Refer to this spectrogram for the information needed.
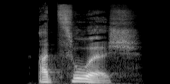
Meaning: azoic
- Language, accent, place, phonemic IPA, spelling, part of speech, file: German, Germany, Berlin, /aˈt͡soːɪʃ/, azoisch, adjective, De-azoisch.ogg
